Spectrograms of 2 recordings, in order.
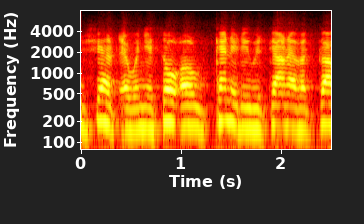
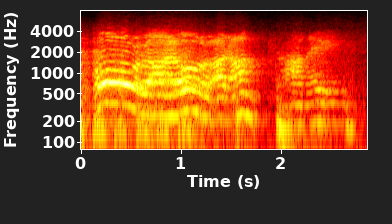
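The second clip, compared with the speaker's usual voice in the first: calling out; 5 semitones higher, 4 dB louder, slower than usual. Real, not acted. Calling out to someone at door.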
